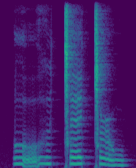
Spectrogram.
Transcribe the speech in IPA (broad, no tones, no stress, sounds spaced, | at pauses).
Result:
l o̰ ɦ ɯ ǀ ɛ ǀ ə˞ w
